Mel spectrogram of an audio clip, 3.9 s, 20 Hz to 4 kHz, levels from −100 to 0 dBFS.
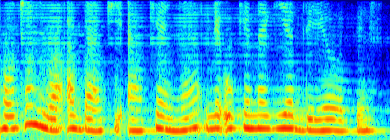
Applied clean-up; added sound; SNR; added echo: neural separator model SepFormer DNS4.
